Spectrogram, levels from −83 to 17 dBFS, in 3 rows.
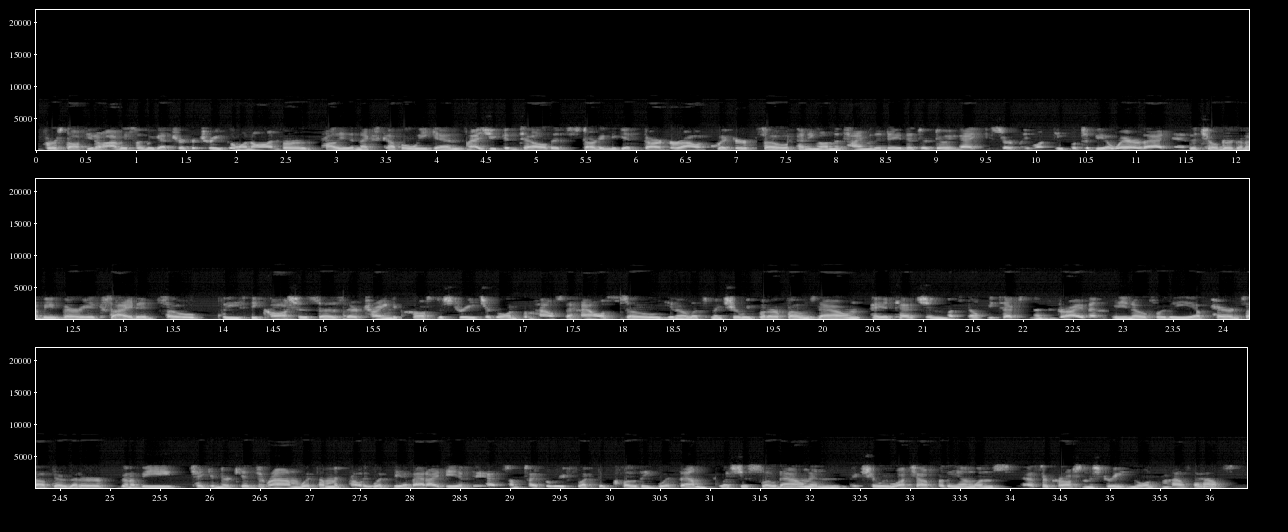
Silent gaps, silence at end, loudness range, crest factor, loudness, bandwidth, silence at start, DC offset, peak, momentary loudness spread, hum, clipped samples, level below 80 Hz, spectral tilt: none; 0.15 s; 1 LU; 10 dB; -14 LUFS; 3.9 kHz; 0.1 s; under 0.1%; -2 dBFS; 5 LU; none; under 0.1%; -58 dBFS; -9 dB/octave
